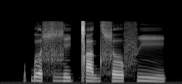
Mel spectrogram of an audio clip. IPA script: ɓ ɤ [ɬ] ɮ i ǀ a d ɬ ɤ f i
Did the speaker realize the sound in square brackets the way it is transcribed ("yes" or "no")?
yes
